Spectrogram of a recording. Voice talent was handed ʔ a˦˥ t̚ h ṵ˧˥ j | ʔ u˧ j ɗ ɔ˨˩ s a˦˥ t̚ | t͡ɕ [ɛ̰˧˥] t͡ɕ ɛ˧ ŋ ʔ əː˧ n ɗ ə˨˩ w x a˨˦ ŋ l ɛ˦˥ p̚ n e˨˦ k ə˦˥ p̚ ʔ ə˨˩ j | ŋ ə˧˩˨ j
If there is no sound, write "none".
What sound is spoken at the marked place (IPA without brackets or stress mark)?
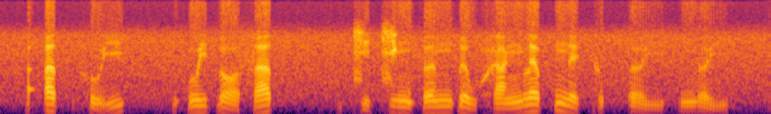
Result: ɛ̰˧˥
